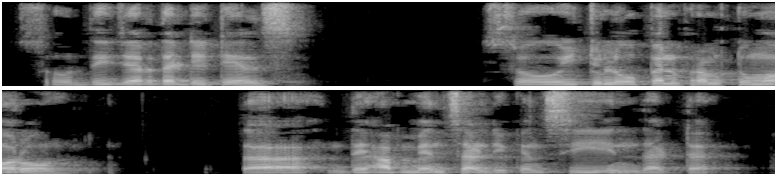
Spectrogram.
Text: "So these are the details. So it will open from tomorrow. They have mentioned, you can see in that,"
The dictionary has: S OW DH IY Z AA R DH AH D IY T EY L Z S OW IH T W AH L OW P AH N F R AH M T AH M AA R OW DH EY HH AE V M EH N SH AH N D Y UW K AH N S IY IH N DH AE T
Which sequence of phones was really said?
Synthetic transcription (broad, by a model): S OW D IY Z AA R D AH D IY T EY L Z S OW IH T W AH L OW P AH N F R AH M T AH M AA R OW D EY HH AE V M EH N S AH N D Y UW K AH N S IY IH N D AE T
